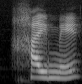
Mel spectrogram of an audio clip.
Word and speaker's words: Jaime: dari tangan orang-orang muslim dan raja haime tulisannya jaime ya teman-teman cuma di sini kan J dibacanya H haime primero ini karena dia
